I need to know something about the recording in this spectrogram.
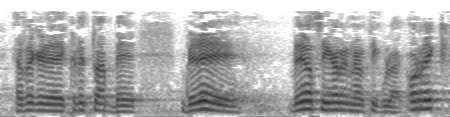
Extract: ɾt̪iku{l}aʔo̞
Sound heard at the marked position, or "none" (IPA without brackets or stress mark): l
